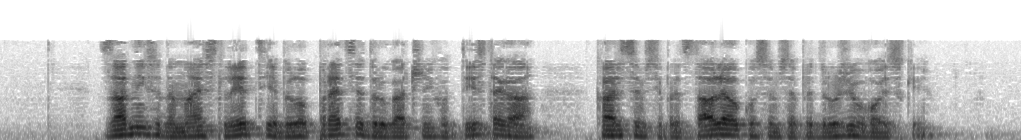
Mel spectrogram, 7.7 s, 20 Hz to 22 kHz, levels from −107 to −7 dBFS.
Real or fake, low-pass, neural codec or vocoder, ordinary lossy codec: real; 19.8 kHz; none; AAC, 24 kbps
